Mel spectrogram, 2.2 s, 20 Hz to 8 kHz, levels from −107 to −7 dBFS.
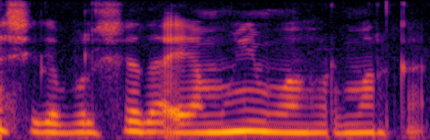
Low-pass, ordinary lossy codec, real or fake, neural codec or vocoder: none; none; real; none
